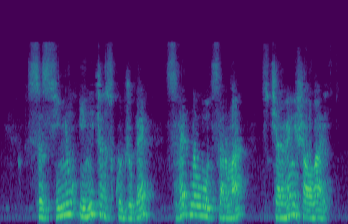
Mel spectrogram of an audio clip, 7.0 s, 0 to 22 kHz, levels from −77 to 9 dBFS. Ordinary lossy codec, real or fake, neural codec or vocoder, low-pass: AAC, 32 kbps; fake; codec, 44.1 kHz, 7.8 kbps, Pupu-Codec; 9.9 kHz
